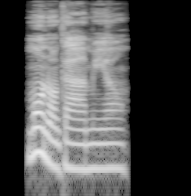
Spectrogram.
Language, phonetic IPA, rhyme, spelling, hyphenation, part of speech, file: Hungarian, [ˈmonoɡaːmijɒ], -jɒ, monogámia, mo‧no‧gá‧mia, noun, Hu-monogámia.ogg
- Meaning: monogamy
